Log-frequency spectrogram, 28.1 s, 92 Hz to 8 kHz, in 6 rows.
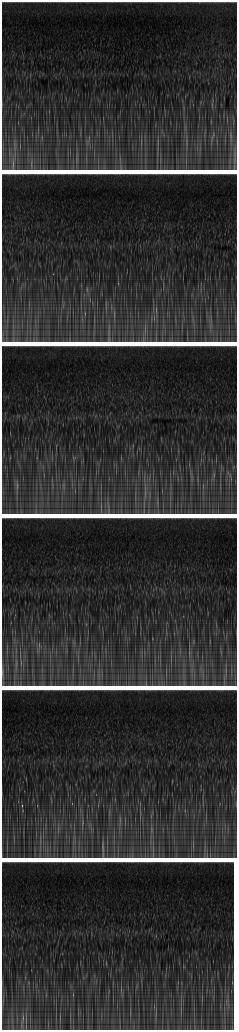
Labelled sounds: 8.9	9.2	humpback whale, 1.0 to 4.6 kHz
12.4	12.8	humpback whale, 0.97 to 1.2 kHz
26.8	27.0	humpback whale, 1.0 to 1.3 kHz

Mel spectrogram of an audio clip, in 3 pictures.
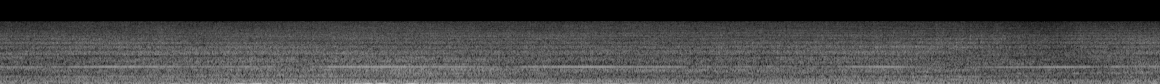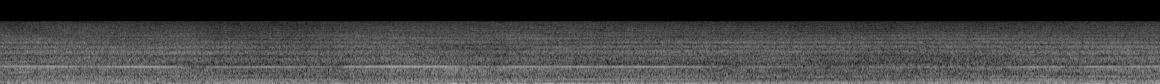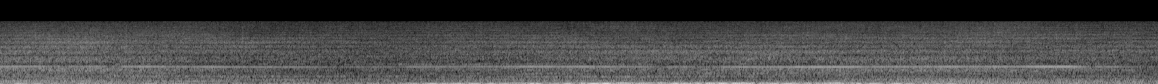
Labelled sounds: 0.0	0.2	vessel noise, 1.2 to 1.5 kHz
10.4	10.8	vessel noise, 0.80 to 0.90 kHz
15.2	15.6	vessel noise, 0.83 to 0.96 kHz
27.3	27.5	vessel noise, 0.86 to 1.0 kHz

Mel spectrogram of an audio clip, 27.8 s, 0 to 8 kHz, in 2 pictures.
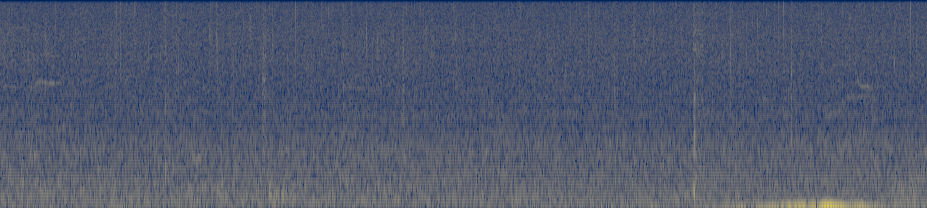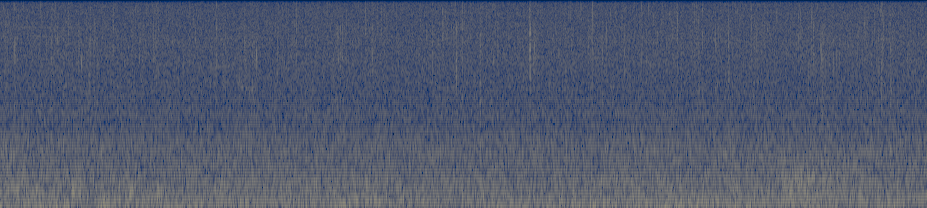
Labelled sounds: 0.2	0.9	killer whale, northern resident, G clan, 2.2 to 5.3 kHz

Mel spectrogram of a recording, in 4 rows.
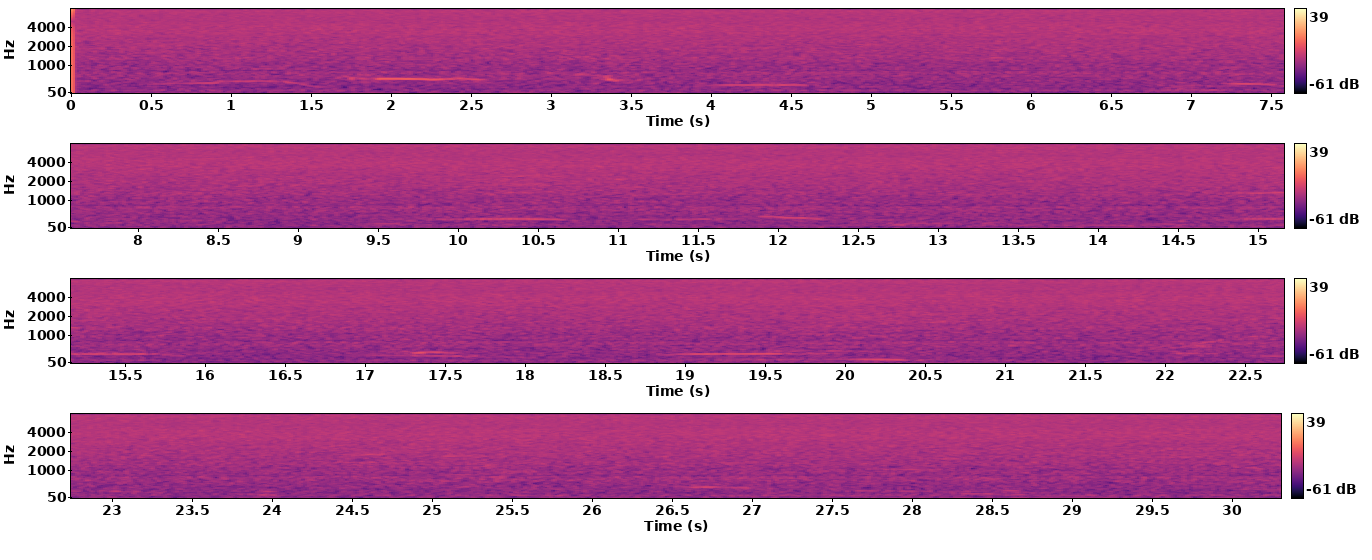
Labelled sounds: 14.9	15.2	humpback whale, 1.2 to 1.4 kHz

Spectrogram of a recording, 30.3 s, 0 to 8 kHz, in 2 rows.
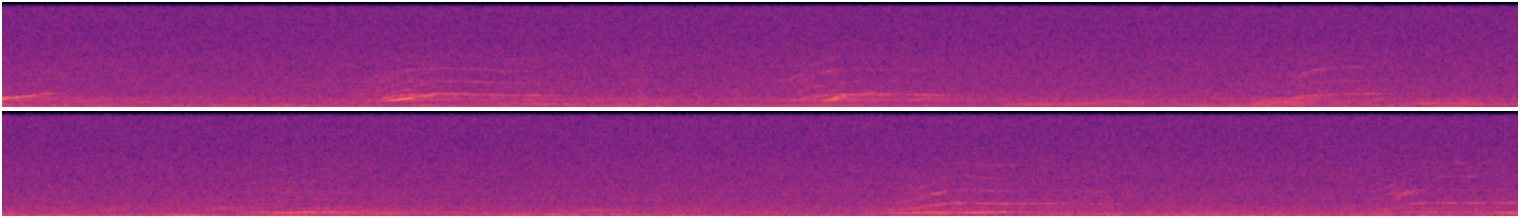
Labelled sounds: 0.0	0.6	humpback whale, 0.80 to 1.2 kHz
3.8	5.2	humpback whale, 0.80 to 3.1 kHz
7.7	8.9	humpback whale, 0.80 to 2.9 kHz
12.9	13.8	humpback whale, 0.80 to 3.1 kHz
24.3	25.3	humpback whale, 0.80 to 3.1 kHz
29.1	30.0	humpback whale, 0.90 to 2.0 kHz

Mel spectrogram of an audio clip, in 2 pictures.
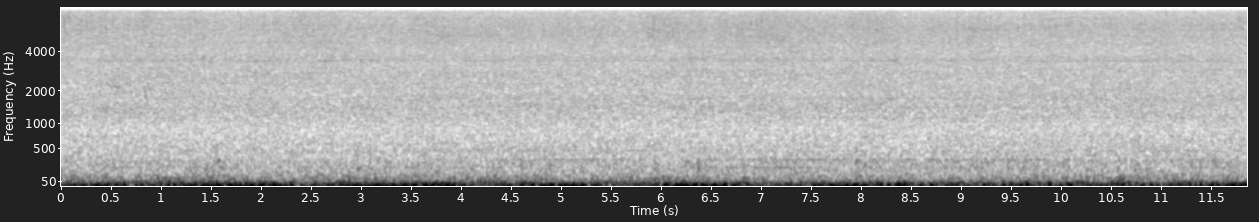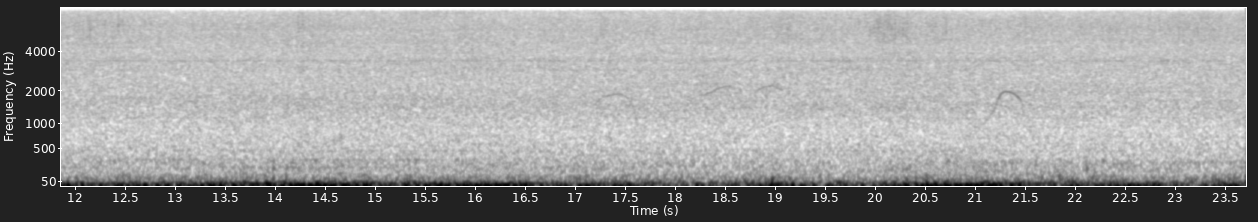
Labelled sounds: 21.1	21.5	killer whale, 1.3 to 2.0 kHz

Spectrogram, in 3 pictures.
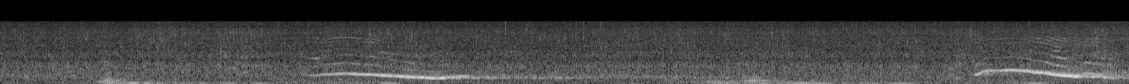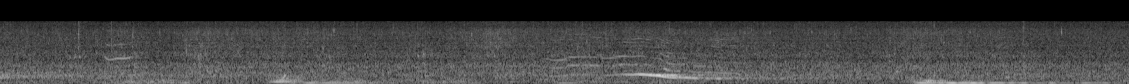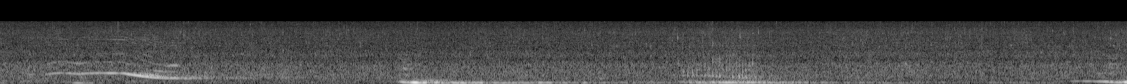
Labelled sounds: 3.2	3.8	humpback whale, 0.91 to 3.6 kHz
9.9	10.7	humpback whale, 0.81 to 3.7 kHz
12.3	12.7	humpback whale, 1.1 to 1.4 kHz
16.7	17.7	humpback whale, 1.1 to 1.5 kHz
23.0	23.9	humpback whale, 0.91 to 3.2 kHz

